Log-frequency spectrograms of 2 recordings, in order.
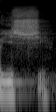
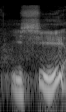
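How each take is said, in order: First: The word ends with an 'sh' sound. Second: The word ends with an 's' sound. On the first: The speaker calls it right. "히브리어로 이쉬예요" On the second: The speaker calls it wrong. "이씨 아니에요. 발음을 잘 하시길 바랍니다"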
